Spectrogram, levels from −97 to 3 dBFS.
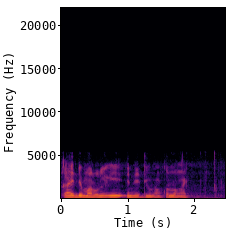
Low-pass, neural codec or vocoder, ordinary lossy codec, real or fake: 5.4 kHz; codec, 24 kHz, 6 kbps, HILCodec; none; fake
